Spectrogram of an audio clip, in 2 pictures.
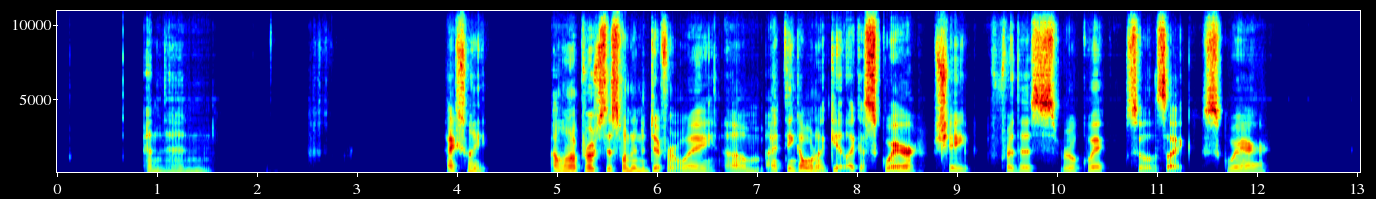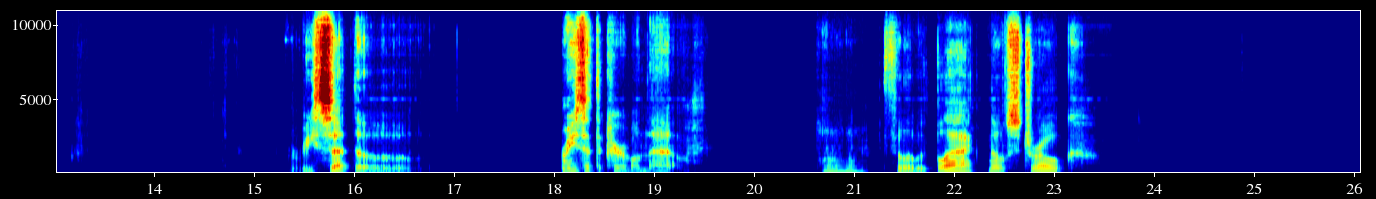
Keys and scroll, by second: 5.4 BackSpace, 8.7 v.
